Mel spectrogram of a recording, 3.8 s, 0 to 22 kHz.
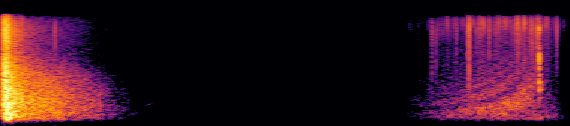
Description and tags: Burning arrow 05
Recording of a fire arrow being shot.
